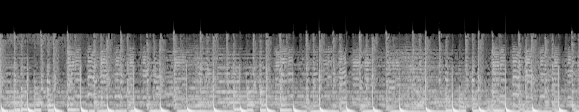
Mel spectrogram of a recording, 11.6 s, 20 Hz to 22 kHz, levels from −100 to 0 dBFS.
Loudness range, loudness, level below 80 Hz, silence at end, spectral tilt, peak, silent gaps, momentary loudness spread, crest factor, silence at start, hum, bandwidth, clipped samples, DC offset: 1 LU; -16 LUFS; -16 dBFS; 0 s; -6.5 dB/octave; -2 dBFS; none; 3 LU; 12 dB; 0 s; none; 7.2 kHz; under 0.1%; under 0.1%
